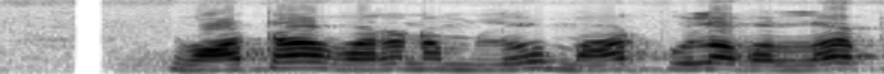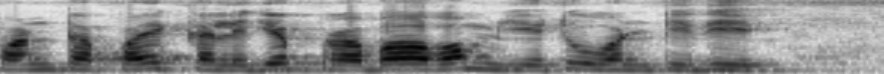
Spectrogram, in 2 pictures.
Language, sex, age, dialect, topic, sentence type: Telugu, male, 18-24, Central/Coastal, agriculture, question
